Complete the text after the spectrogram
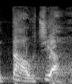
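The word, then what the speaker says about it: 倒嚼: 利未记十一章，好，我们看一下这个第二节啊，十一章第二节，你们晓谕以色列人说，在地上一切走兽中，可吃的乃是这些，凡蹄分两半，道教的走兽你们都可以吃啊。为什么我读成道教？很多人说奇怪，这个音好像怪怪，什么道教啊？啊，但是你查字典的话，这是破音字啊。道教就是反刍的意思啊，反刍动物这两个字要读成道教啊。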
